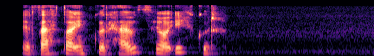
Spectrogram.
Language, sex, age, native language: Icelandic, female, 30-39, Icelandic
